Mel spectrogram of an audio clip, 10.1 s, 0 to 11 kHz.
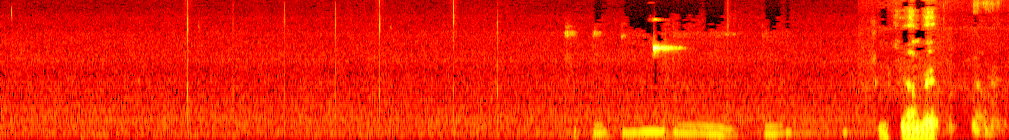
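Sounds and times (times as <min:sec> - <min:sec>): faint mouse clicks: 0:01.8 - 0:05.1
short high beep: 0:06.5 - 0:06.8.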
